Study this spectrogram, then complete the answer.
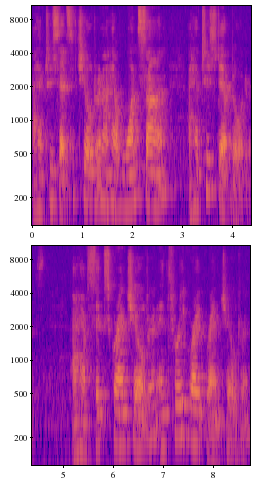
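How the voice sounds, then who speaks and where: A woman with a fairly low voice speaks at a fairly slow pace, with noticeable background noise and audible room echo. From Savannah, Georgia, US. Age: 80s+. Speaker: retired accountant, interviewee. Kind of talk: interview.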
